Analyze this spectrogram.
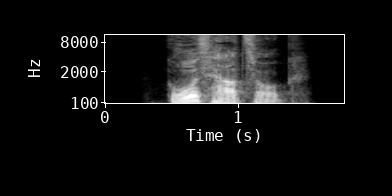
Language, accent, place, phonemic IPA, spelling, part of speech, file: German, Germany, Berlin, /ˈɡʁoːsˌhɛʁt͡soːk/, Großherzog, noun, De-Großherzog.ogg
- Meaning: grand duke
